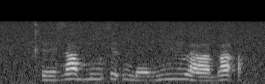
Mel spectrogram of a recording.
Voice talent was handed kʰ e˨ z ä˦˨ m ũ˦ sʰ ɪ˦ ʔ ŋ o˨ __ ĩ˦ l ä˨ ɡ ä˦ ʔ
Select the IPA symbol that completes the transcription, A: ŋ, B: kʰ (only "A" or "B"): A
